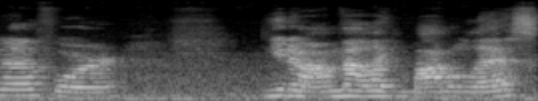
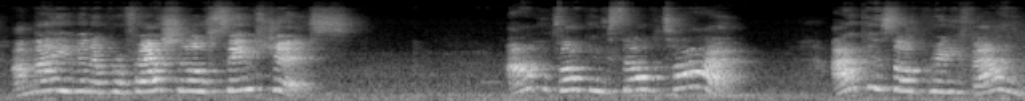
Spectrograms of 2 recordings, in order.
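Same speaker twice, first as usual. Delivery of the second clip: exasperated outburst; 11 semitones higher, 9 dB louder than usual. Real, not acted. Frustrated self-directed rant.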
